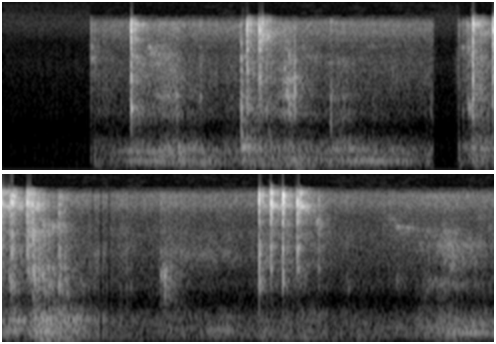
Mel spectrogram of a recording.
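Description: Computer keyboard typing heard through a video-call microphone: about four short bursts of three or four quick key clicks, over a low hum and background noise. The sound cuts in abruptly after a moment of dead silence.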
